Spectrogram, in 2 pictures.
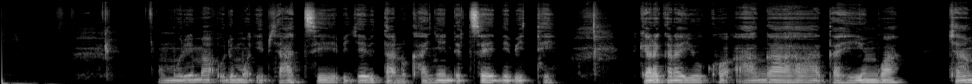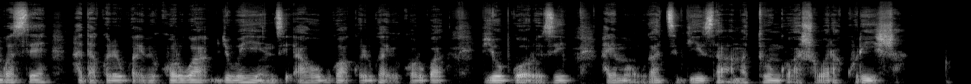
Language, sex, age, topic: Kinyarwanda, male, 18-24, health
